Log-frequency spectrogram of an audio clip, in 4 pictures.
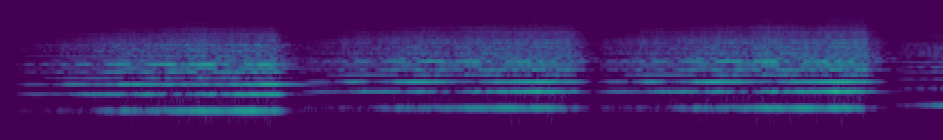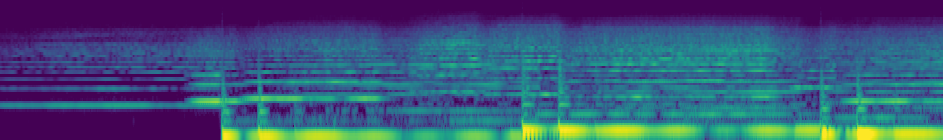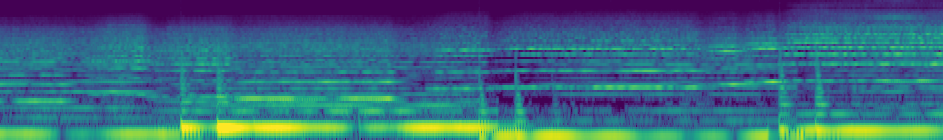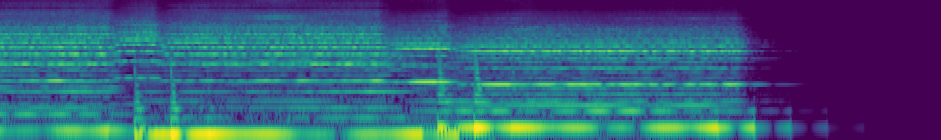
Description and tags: Autumn leaf with violins
cinema, cinematic, dramatic, film, finale, movie, orchestral, outro, sad, strings, trailer, viola, violin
